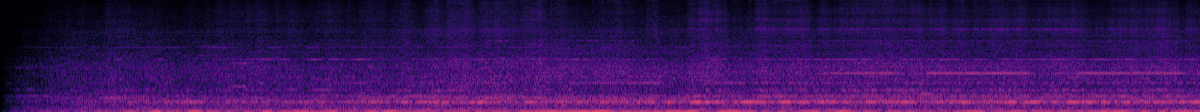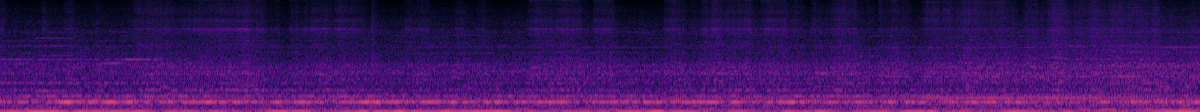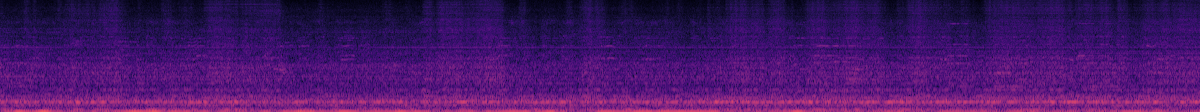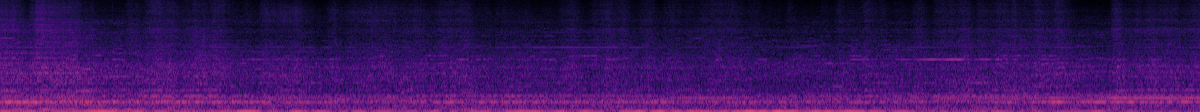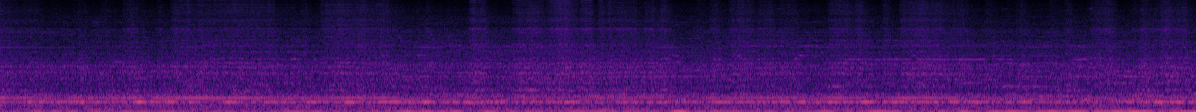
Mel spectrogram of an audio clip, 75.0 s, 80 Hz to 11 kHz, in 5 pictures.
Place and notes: Maribor, Slovenska ulica, laundry - cleaning machines
recorded at the open window of a laundry, noisy cleaning machines from the laundry
(SD702, DPA4060)
Maribor, Slovenia, 3 August, ~12:00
